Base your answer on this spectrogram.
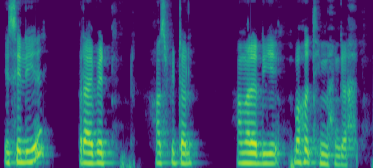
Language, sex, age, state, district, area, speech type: Hindi, male, 30-45, Uttar Pradesh, Jaunpur, rural, spontaneous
